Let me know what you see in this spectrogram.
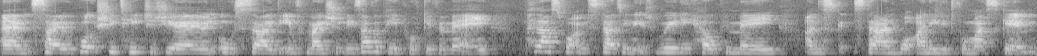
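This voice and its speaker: A woman with a southern English accent speaks at a moderate pace in a fairly high, flat, monotone voice, with hardly any pauses. Audible room echo and noticeable background noise fill the recording. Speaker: beauty YouTuber. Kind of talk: casual vlog talk. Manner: hesitant, many fillers.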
